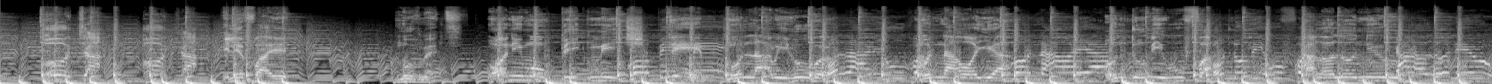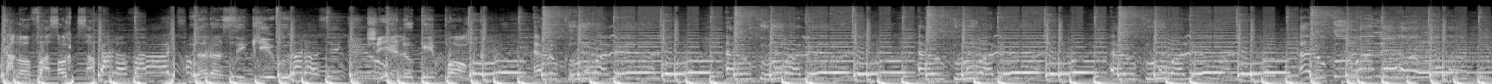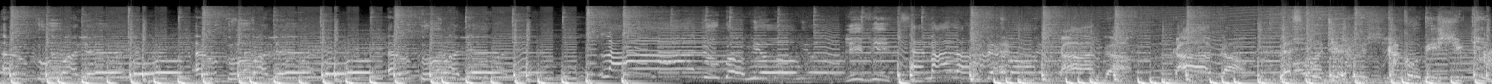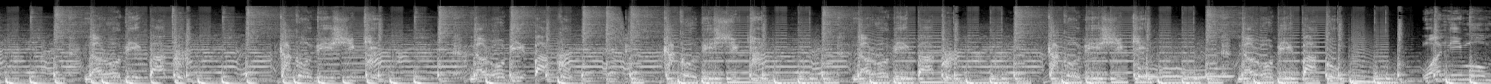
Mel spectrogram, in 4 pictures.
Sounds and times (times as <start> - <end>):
Music: 0.0 - 59.6.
